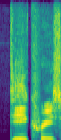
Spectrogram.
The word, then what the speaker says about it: decrease: Anyway, so when it's a noun, we say decrease.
